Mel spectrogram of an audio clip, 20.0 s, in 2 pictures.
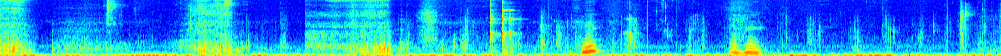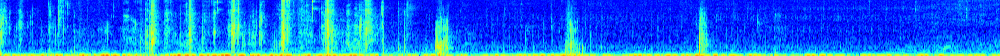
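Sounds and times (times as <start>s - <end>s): person chewing food: 5.4s - 7.2s, 7.8s - 14.6s
person gulping soda: 15.5s - 16.2s, 16.9s - 17.9s.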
